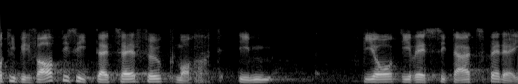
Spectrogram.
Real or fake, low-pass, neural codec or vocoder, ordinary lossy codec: fake; 5.4 kHz; vocoder, 22.05 kHz, 80 mel bands, Vocos; Opus, 32 kbps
